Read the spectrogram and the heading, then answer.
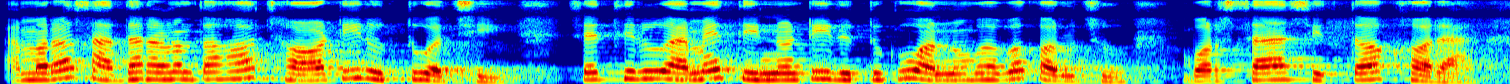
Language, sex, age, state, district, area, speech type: Odia, female, 60+, Odisha, Khordha, rural, spontaneous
